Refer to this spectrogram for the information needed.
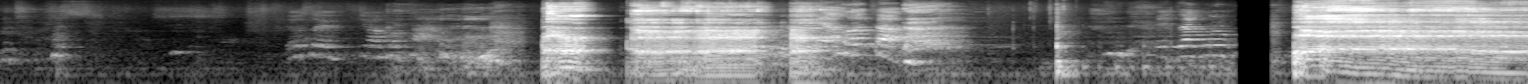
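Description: Several loud, long, rumbling burps between quieter voices and drinking sounds; repeated belching.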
